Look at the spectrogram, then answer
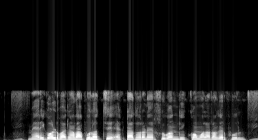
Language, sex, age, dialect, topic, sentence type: Bengali, male, 18-24, Western, agriculture, statement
